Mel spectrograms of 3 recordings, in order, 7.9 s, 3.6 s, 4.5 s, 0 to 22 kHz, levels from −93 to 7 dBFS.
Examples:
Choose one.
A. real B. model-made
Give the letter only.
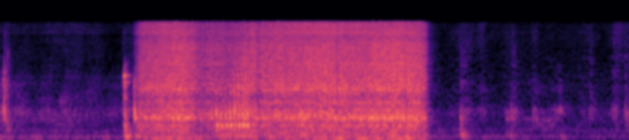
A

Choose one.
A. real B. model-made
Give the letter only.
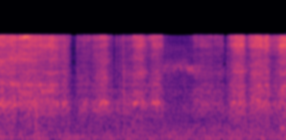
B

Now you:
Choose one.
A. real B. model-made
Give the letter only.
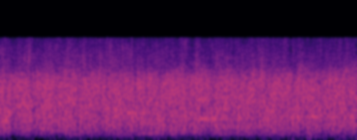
A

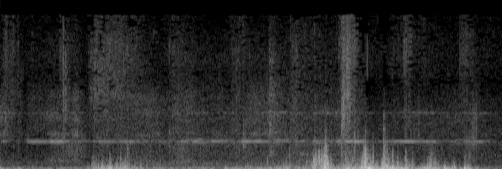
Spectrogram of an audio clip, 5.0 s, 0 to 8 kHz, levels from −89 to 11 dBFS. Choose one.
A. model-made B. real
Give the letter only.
B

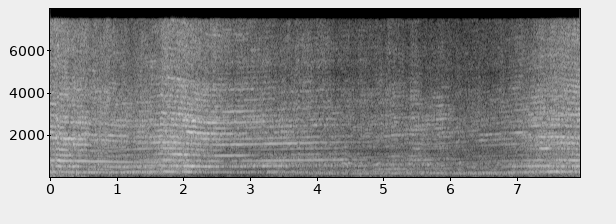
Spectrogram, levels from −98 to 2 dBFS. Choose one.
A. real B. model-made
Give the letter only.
A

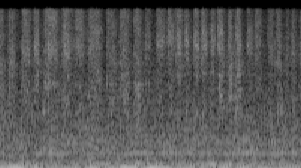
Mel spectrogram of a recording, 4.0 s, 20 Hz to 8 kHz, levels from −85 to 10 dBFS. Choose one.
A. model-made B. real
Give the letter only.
A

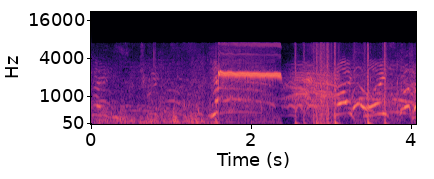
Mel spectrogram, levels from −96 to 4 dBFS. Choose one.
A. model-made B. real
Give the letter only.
B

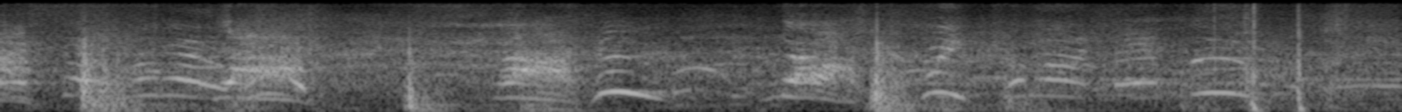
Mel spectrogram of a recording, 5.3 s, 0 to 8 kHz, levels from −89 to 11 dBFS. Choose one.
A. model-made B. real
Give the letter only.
A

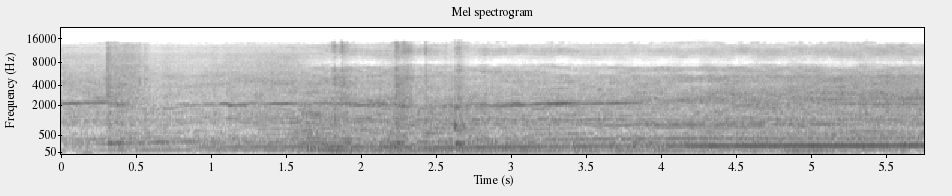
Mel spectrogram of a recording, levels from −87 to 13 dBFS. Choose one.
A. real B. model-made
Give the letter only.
B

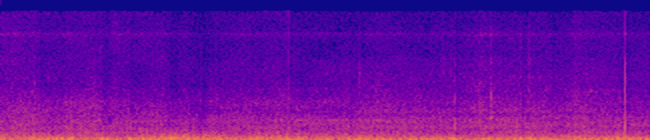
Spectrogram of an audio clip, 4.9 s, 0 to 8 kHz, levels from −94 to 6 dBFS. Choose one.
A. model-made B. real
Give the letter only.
A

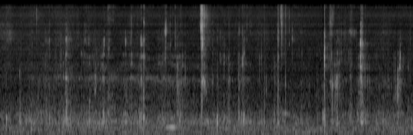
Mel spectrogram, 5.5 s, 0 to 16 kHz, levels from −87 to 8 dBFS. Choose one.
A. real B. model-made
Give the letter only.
B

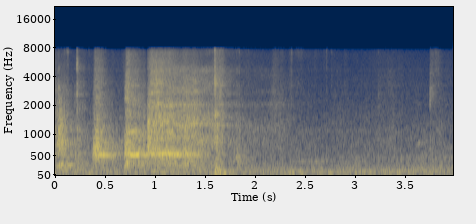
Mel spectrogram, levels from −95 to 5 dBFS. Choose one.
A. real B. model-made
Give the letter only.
B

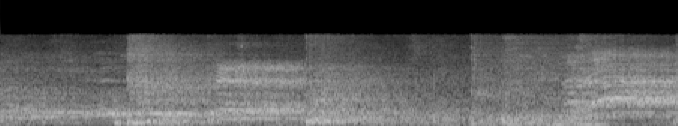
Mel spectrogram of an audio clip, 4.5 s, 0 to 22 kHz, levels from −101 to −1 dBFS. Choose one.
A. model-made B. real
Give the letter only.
B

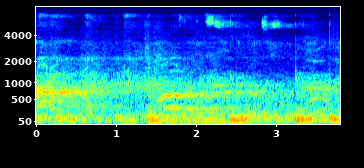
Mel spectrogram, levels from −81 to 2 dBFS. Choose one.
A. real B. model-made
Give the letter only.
B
